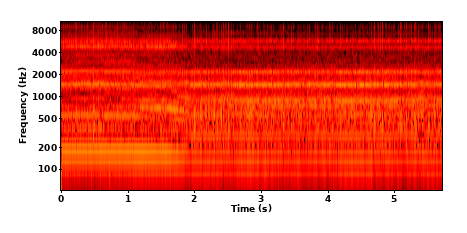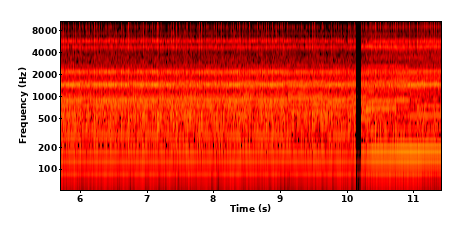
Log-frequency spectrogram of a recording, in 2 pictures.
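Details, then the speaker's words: Unstable idle on a small nitro RC engine, nearly brand new, just after break-in. The high buzz keeps drifting up and down instead of holding steady during tuning. A worn front bearing is causing the wandering idle. "so yeah so an idol that just keeps wandering for no apparent reason"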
